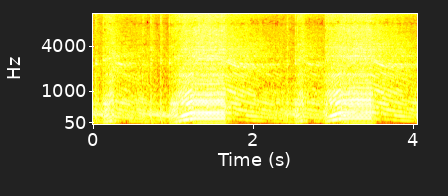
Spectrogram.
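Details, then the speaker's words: Freshly built chainsaw, cold start on a chilly day during break-in: two sharp blips about two seconds apart, sagging and stumbling back to idle; lean low-speed circuit when cold, cleans up after idling; owner may richen low-speed. "all righty so she seems a little lean on the low speed circuit for a cold like a cold start like today"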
